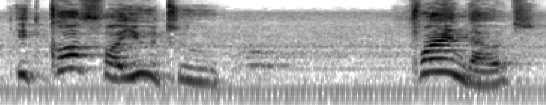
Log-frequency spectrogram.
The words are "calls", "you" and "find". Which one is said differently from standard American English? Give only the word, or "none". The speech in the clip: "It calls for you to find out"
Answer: calls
